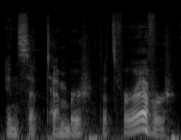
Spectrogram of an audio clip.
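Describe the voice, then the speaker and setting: A man's voice: medium pitch, expressive, moderate pace, slightly rough. A young man chatting casually on a livestream, thinking aloud in a self-deprecating, muttering way as he works. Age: young adult. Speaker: streamer writing a visual novel. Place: small room indoors at a computer.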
